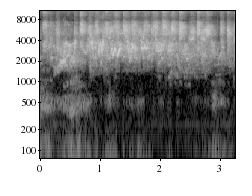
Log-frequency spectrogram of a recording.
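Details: Budgerigars at morning, bright overlapping whistled chirps and warbles forming an unbroken high chatter across the whole stretch.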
